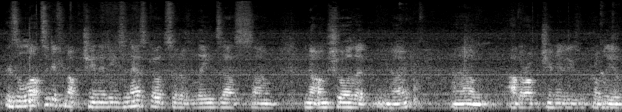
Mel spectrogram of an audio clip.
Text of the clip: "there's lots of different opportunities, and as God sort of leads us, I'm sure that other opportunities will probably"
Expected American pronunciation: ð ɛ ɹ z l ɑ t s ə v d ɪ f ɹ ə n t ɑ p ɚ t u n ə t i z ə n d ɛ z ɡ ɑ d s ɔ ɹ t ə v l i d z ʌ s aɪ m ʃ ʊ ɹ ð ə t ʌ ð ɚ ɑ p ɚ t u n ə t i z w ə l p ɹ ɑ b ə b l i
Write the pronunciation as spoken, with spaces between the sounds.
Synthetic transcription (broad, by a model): ð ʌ ɹ z l ɑ t s ə v d ɪ f ɹ ə n t ɑ p ɚ t u n ə t i z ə n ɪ z ɡ ɑ d s ɔ ɹ t ə v l i d z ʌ s aɪ m ʃ ʊ ɹ ð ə t ʌ ð ɚ ɑ p ɚ t u n ə t i z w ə p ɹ ɑ b ə b l i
